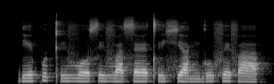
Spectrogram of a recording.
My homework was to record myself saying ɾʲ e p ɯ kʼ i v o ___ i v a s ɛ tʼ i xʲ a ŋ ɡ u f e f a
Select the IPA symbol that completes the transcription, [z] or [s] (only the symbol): s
